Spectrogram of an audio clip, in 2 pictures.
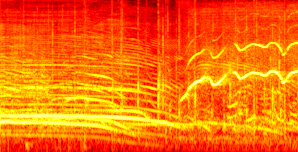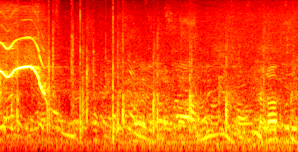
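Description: Wedding guests cheer and whoop at a reception celebration, with loud rising shouts and crowd noise, voices chattering over scattered applause.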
